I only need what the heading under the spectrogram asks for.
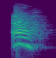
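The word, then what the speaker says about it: э: This is letter E, similar to the sound at the beginning of the word apple in English.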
